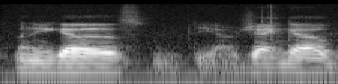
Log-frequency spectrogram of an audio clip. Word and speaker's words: Django: he goes you know Django the D is silent the guy that says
